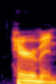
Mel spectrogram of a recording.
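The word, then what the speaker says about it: Herriman: And is it pronounced Harriman? Harriman, yep.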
